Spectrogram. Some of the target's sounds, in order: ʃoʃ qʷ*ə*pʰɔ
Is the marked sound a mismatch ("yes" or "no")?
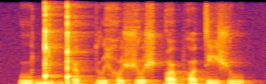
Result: no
